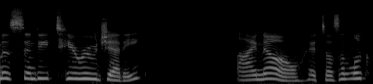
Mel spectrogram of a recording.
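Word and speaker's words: Theroux-Jette: her right chairman pearson my name is cindy tirujeti i know it doesn't look like that t-h-e-r-o-u-x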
